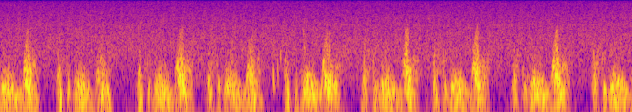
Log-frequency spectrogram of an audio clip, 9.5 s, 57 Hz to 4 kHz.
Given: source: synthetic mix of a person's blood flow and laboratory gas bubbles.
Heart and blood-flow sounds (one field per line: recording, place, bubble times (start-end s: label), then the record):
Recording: Doppler ultrasound of blood flow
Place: precordium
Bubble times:
4.07-4.25 s: bubbles
4.50-4.68 s: bubbles
From the record:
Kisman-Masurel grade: 211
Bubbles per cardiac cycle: several, 3 to 8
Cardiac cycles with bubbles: 1 to 10%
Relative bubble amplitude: barely perceptible (0.100 to 0.250)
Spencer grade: 1 (occasional bubble signal discernible with the cardiac motion signal, with majority of cardiac periods free of bubbles)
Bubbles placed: anywhere in the cardiac cycle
